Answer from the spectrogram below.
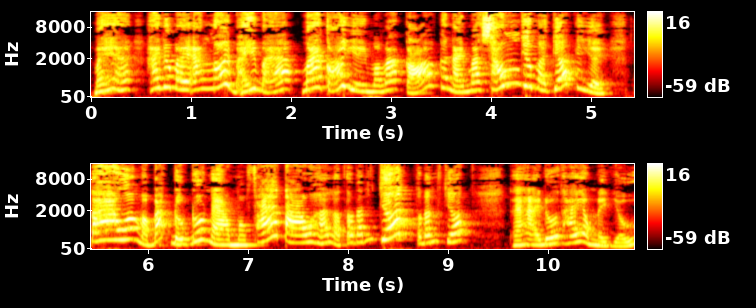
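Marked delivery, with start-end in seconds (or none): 0.0-9.2 higher-pitched imitated tirade; angry cursing neighbor. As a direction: act out an irate man scolding and threatening. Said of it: "ổng nhìn hai đứa mà ổng chửi".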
